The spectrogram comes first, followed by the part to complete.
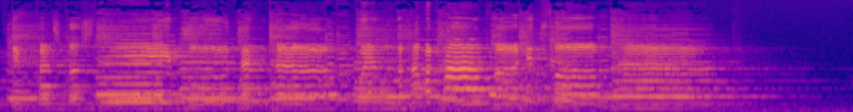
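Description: An early-music ensemble playing the closing bars of a traditional Elizabethan song in several parts, ending on a held chord that fades away.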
